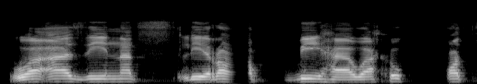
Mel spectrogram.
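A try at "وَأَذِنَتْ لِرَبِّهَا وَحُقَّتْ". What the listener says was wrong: Tapi haknya panjang dulu. Bihawa.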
